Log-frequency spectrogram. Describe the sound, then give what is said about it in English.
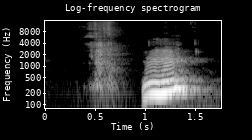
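A short, wet slurp of someone sucking up overflowing beer, lasting under half a second, followed by a brief voiced utterance. “Yeah, that disgusting slurping sound, that was me.”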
